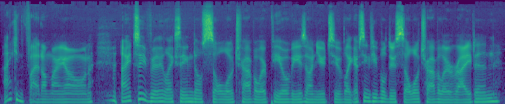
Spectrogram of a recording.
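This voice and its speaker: A man's voice: fairly low pitch, fairly quick, slight background noise. A man giving casual gameplay reaction commentary as a streamer, chatting in rambling asides.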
